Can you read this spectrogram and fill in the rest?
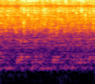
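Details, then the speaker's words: Bathtub drain after service-call clearing work: an even rush of water draining smoothly with no gurgle or glugging, unlike before; the drain now flows freely. "I don't hear that gurgle like I did before."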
